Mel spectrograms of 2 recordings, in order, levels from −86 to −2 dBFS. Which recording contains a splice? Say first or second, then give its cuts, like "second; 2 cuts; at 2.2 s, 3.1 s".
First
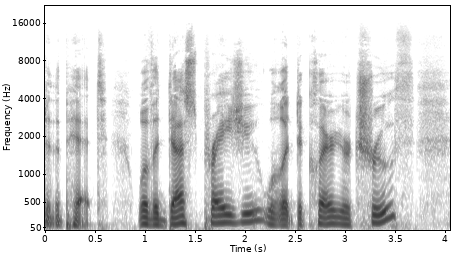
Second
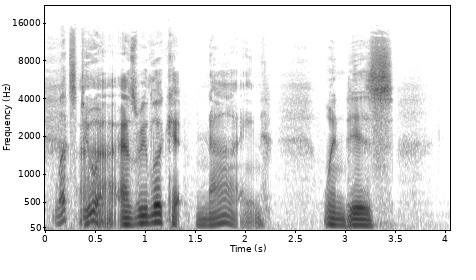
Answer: second; 2 cuts; at 1.4 s, 3.0 s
